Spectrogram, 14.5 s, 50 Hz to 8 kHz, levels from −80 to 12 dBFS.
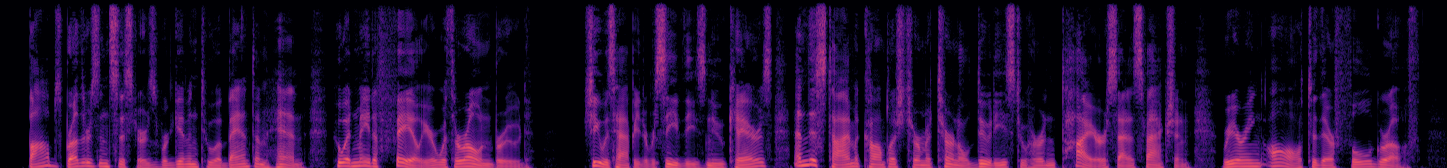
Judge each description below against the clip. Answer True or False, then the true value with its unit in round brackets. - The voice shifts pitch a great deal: True (6.5 semitones)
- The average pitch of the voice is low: True (110 Hz)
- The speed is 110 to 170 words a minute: False (180 wpm)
